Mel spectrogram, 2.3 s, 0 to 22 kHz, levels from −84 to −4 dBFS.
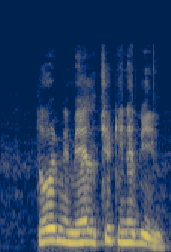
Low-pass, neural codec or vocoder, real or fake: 10.8 kHz; codec, 44.1 kHz, 7.8 kbps, Pupu-Codec; fake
